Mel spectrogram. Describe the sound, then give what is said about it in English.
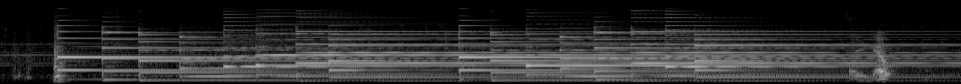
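A mantel clock, a Garrard / Elliott / Peerless version, plays the Whittington chime, a steady sequence of bright, struck bell tones whose long ringing notes overlap and sustain into a shimmering blend. “This is a beautiful version of the Whittington chime.”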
